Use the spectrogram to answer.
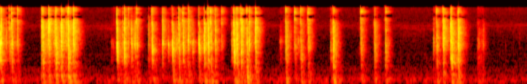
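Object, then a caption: Mechanical keyboard with plastic keycaps. Fingertips type on the plastic keycaps of a black backlit mechanical keyboard. Bright, clicky keystrokes come in quick bursts separated by short pauses, each click dying away almost at once.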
